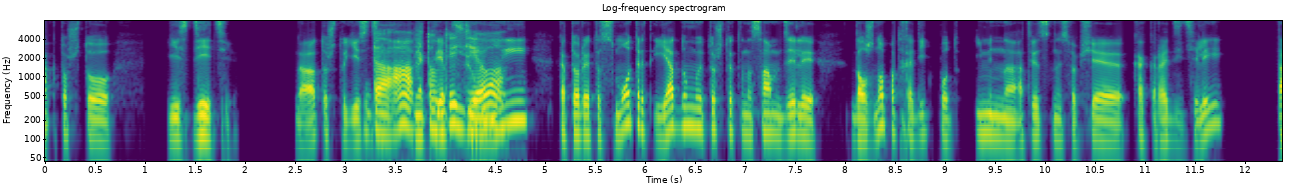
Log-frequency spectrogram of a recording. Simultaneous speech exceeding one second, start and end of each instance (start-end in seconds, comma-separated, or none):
3.2-4.7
